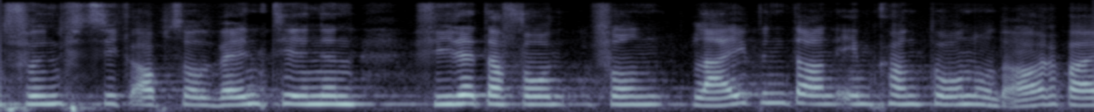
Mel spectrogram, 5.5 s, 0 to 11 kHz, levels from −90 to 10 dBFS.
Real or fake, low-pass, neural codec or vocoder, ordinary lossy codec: fake; 9.9 kHz; codec, 24 kHz, 3.1 kbps, DualCodec; none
